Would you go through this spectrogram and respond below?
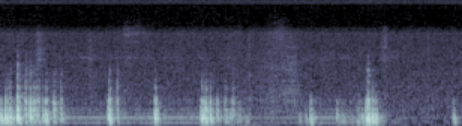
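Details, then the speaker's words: Labtec powered speaker crackling and popping in irregular bursts over a low hum whenever its cable is moved; possibly two wiring faults, and the volume potentiometer is to be replaced first. "Включаем. Шевелим провод. И как вы слышите, колоночка потрескивает."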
